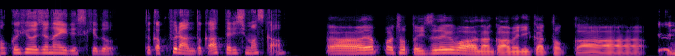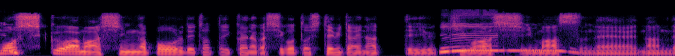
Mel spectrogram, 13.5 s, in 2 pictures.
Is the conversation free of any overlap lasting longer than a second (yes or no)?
no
